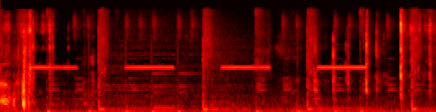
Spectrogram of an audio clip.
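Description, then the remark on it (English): A Toyota Corolla's warning beep sounds in short, steady tones, repeating in clusters inside the cabin over a low rumble of road and engine noise. “Some of you Bar Fitness faithfuls recognize that beep. I'm back in my Toyota Corolla.”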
